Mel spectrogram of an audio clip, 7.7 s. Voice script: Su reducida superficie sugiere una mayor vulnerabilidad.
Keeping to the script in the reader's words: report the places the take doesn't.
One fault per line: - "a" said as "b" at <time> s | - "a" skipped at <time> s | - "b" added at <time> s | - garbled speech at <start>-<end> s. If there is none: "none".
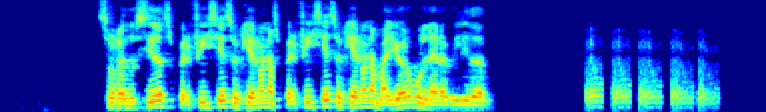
- "superficie sugiere una" added at 2.7 s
